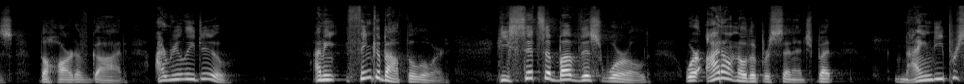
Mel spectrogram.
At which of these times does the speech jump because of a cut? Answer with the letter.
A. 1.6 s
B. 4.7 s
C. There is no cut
C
